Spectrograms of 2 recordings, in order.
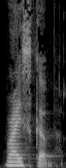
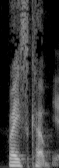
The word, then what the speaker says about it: Rajskub: Rashab? Mary Lynn Rajskub. Rice Cub. – Okay. So you tra- Rajskub. Rice Cub. Yeah.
